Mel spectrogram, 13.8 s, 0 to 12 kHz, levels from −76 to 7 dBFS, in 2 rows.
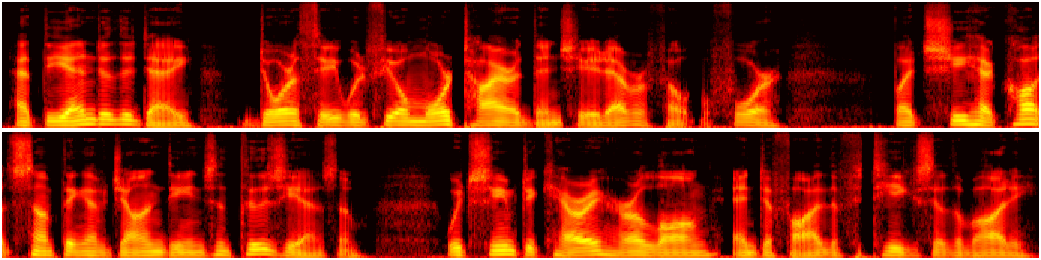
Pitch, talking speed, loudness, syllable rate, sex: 90 Hz, 170 wpm, -20 LUFS, 4.7 syllables/s, male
